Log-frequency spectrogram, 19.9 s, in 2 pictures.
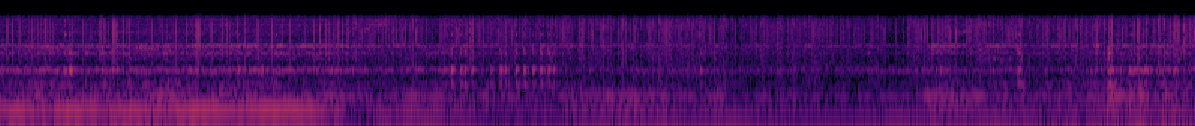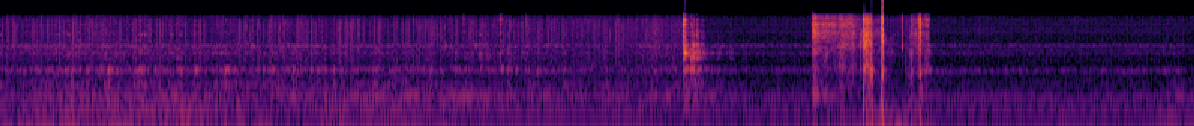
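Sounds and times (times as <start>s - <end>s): car engine running: 0.0s - 19.9s.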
